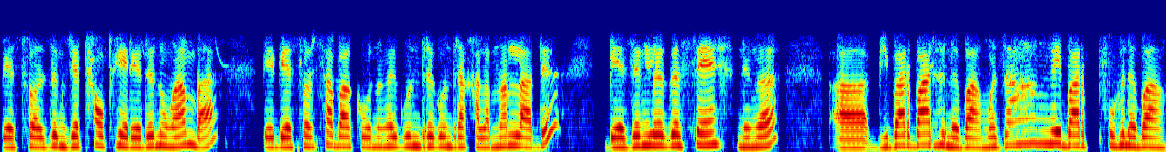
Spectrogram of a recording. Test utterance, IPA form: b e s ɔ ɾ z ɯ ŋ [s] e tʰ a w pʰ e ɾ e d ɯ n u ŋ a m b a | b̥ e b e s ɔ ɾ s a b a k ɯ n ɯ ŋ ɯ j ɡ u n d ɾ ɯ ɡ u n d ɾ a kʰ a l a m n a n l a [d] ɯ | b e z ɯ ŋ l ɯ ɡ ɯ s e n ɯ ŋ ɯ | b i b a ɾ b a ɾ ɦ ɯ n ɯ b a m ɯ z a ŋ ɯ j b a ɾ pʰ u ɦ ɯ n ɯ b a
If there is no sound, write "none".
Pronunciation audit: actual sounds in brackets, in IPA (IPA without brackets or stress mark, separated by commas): z, d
